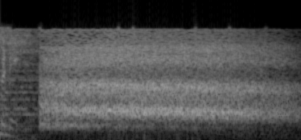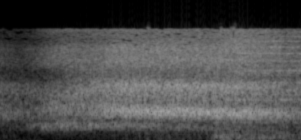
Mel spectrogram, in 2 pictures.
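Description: A massed chorus of parade soldiers shouting a long drawn-out cheer (the Russian 'Ura!') in two swells: the first begins just after the start and dies away around three seconds in, the second rises again and fades near the end.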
